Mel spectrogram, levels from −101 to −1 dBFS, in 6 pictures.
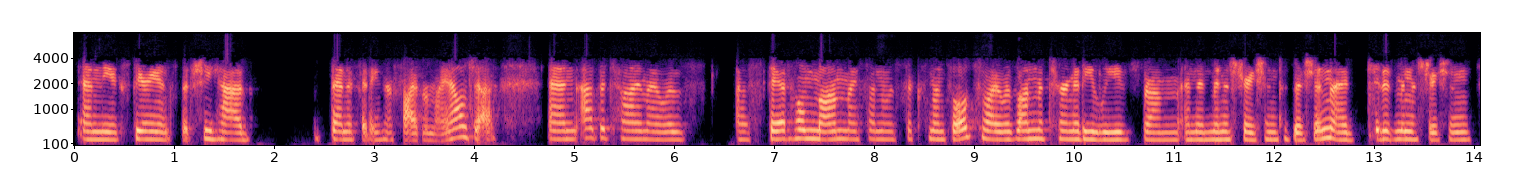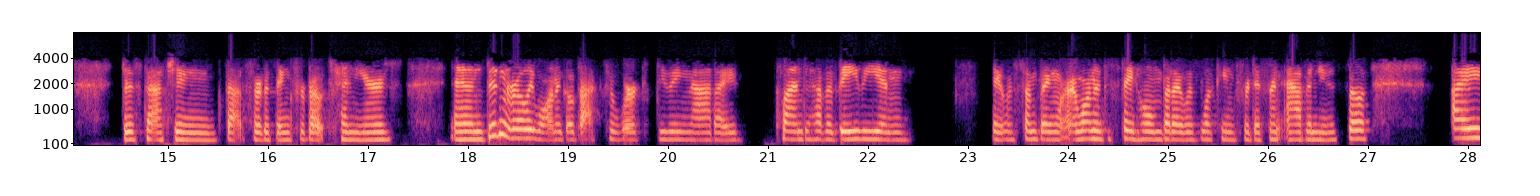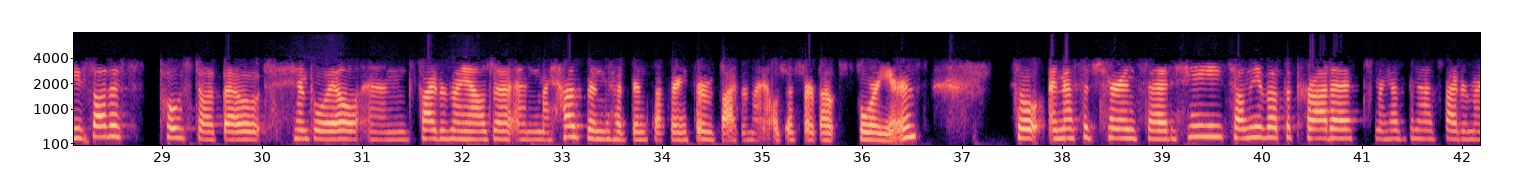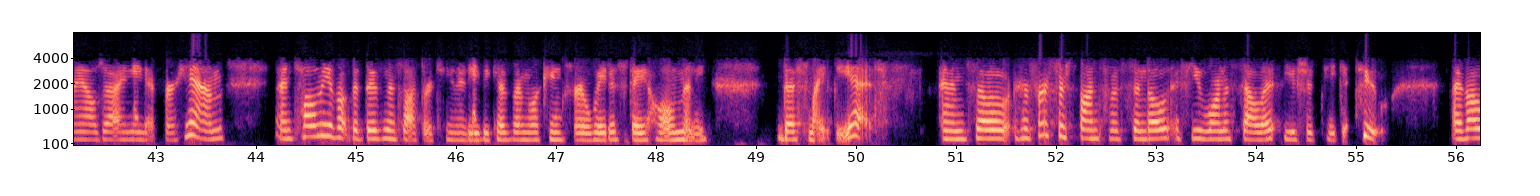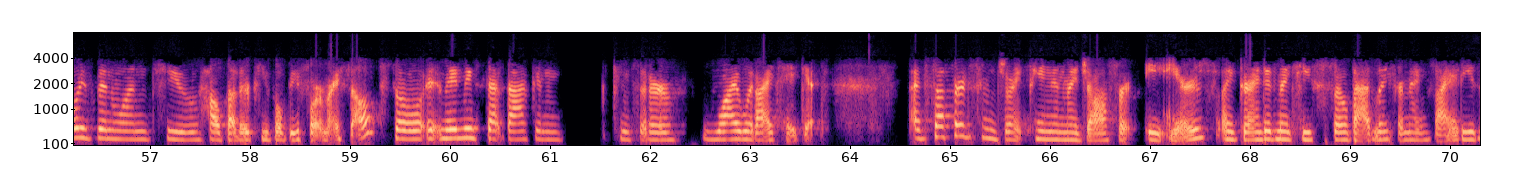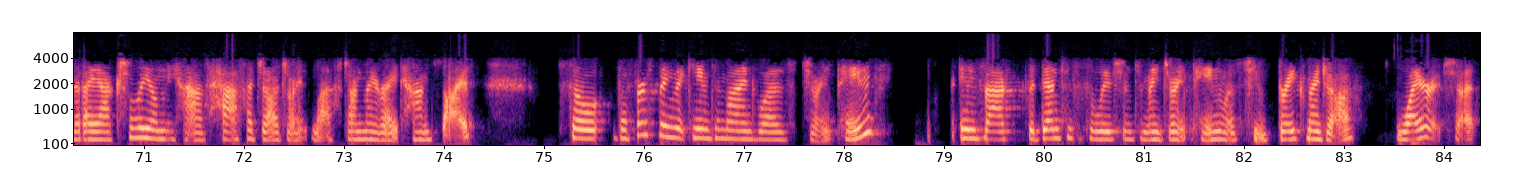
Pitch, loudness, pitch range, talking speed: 215 Hz, -17 LUFS, 200-235 Hz, 175 wpm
